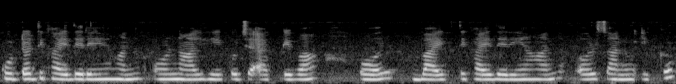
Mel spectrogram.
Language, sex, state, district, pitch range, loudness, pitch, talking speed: Punjabi, female, Punjab, Pathankot, 230-250 Hz, -15 LUFS, 235 Hz, 175 wpm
